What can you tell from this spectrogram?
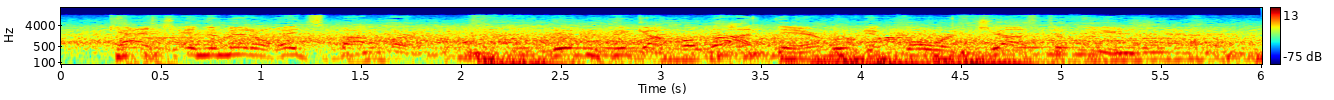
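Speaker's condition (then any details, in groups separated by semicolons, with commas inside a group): No condition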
